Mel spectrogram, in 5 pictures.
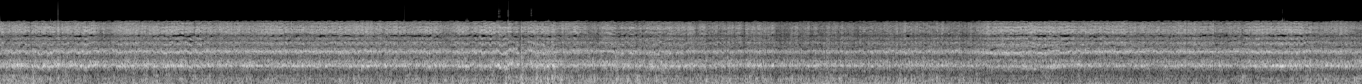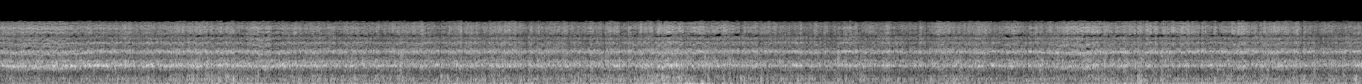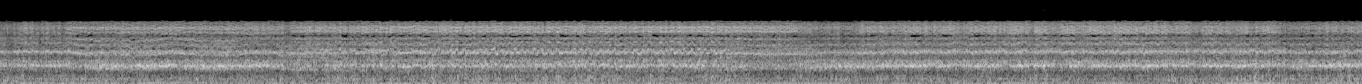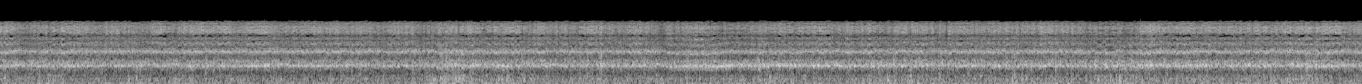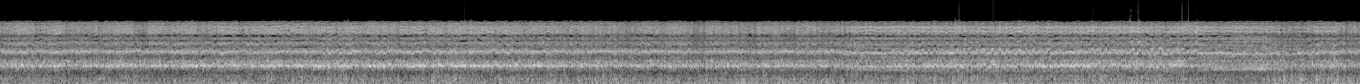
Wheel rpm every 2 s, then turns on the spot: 240, 240, 240, 230, 230, 230, 230, 230, 230, 230, 230, 230, 230, 230, 220, 200, 190, 200, 230, 240, 230, 230, 230, 230, 230, 230, 230, 230, 240, 230, 240, 220, 190, 200.
none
